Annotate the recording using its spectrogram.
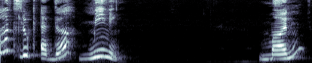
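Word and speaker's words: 门: men men Okay. Now, let's look at the meaning. men second tone it means door men fourth tone it means boring Hear that?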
